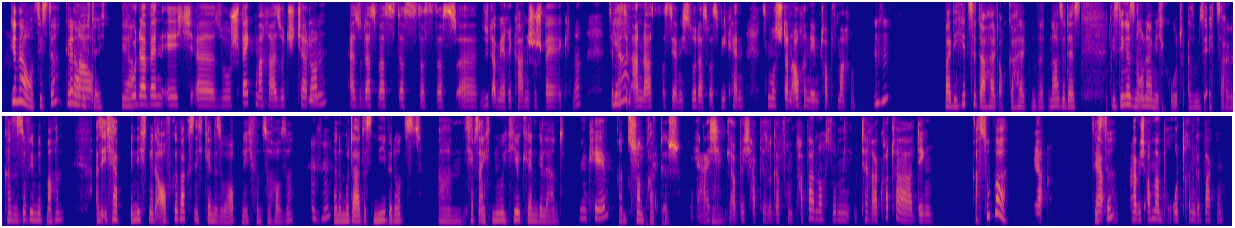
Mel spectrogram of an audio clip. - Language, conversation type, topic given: German, unstructured, Welches Essen erinnert dich am meisten an Zuhause?
- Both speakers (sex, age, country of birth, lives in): female, 30-34, Italy, Germany; female, 50-54, Germany, Germany
- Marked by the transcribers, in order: other background noise; in Spanish: "Chicharrón"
